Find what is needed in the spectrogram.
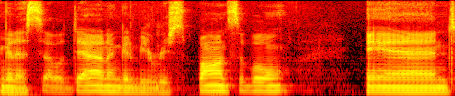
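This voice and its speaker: A man with a slight Canadian accent talks at a fairly low pitch with fairly even intonation. The recording is very clean, with a silent background. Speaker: DJ and marketing expert. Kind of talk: casual interview chat.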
